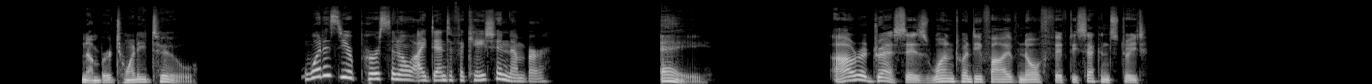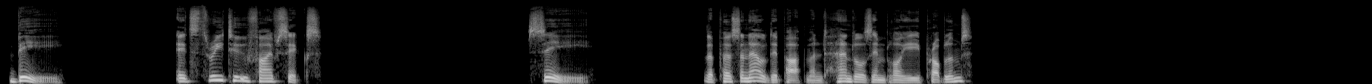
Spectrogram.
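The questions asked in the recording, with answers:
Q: What is your personal identification number?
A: B: It's 3256.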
